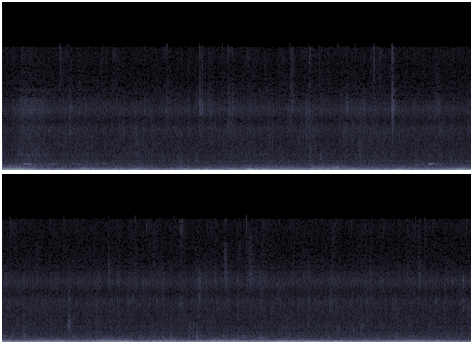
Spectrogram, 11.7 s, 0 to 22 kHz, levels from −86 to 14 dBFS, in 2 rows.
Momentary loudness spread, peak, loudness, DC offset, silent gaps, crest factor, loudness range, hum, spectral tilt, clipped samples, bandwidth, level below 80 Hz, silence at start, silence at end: 7 LU; -18 dBFS; -38 LUFS; under 0.1%; none; 16 dB; 2 LU; none; -6 dB/octave; under 0.1%; 16.5 kHz; -34 dBFS; 0 s; 0 s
